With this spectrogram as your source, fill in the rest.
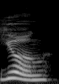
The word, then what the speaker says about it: Jung: just be sure to pronounce jung with a hard j so with special thanks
